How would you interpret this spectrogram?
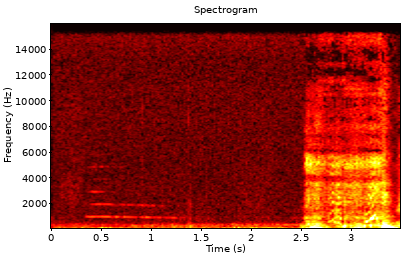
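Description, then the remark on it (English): A cat wanting to be let out meows near the end over a sudden burst of loud scratching and rustling, following a few seconds of faint, near-quiet background. No one speaks. “I think the cat wants to get out.”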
